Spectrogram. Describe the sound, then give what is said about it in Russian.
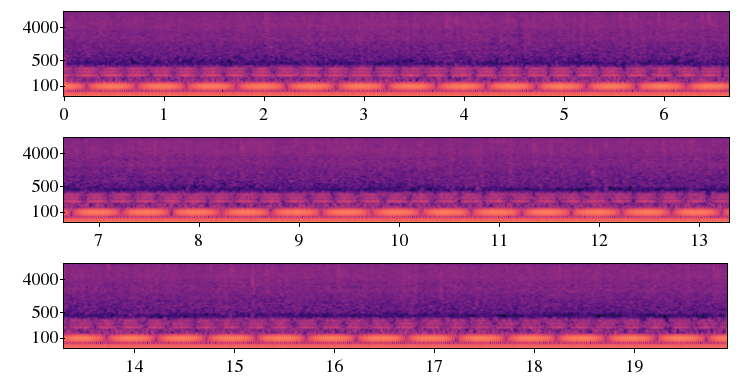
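Steady, even rain hisses continuously at a moderate level, with a low, rhythmic pulsing hum beneath it. Nobody speaks. “Слушайте шум дождя.”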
